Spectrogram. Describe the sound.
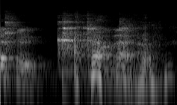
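Glasses clink together in a toast, several bright ringing taps overlapping with murmured voices and light laughter.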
